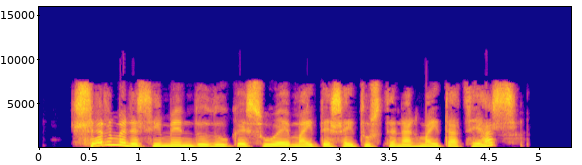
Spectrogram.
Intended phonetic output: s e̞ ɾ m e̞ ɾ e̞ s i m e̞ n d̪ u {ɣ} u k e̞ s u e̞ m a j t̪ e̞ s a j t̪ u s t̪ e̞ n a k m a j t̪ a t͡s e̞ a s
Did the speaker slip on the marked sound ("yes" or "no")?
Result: yes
